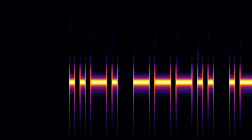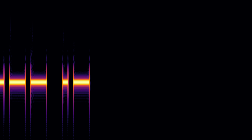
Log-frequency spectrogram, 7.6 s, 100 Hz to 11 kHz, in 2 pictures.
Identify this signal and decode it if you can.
Morse code, heard as a keyed tone, about 15 wpm, 700 Hz. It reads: F8JA
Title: DXCC-100 Call Signs - 4 Characters - Repeated 3x - 15wpm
